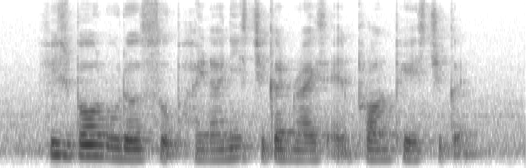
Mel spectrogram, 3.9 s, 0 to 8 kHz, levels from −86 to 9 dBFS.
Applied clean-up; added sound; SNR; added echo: none; none; none; none.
